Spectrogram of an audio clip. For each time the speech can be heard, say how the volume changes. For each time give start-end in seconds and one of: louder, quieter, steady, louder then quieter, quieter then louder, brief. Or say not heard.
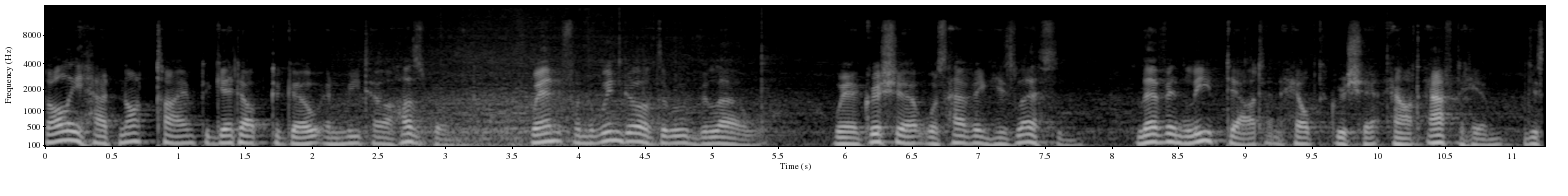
0.0-11.2 steady.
